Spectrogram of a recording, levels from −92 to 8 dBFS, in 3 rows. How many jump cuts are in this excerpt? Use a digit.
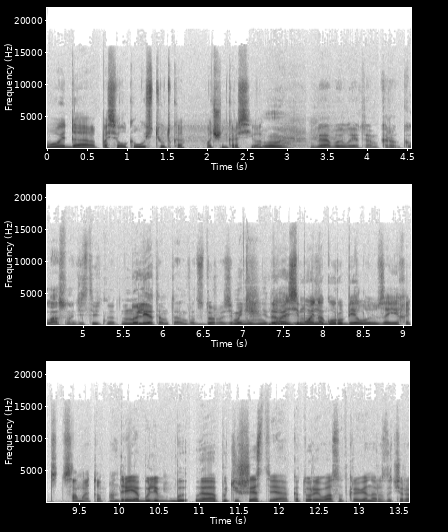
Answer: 2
